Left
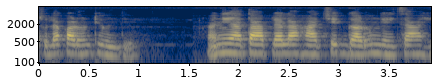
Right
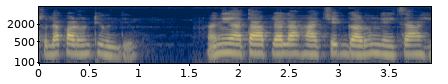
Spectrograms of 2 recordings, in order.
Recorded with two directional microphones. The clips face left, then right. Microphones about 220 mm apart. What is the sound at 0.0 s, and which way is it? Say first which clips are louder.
A woman's voice: right 3 dB; 10° right (ahead or behind).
